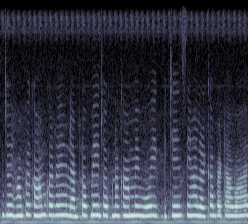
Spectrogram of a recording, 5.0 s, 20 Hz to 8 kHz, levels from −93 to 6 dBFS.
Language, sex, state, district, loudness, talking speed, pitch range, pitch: Hindi, female, Bihar, West Champaran, -13 LUFS, 265 wpm, 330-345 Hz, 335 Hz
